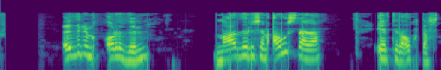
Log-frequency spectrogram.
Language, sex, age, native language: Icelandic, male, 18-19, Japanese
